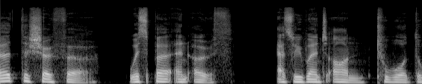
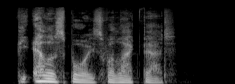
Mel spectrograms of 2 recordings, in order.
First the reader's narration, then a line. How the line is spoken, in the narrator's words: woman whisper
